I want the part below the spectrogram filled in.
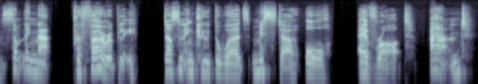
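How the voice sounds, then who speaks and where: A woman playing a shrewd, wealthy older negotiator in a video game, speaking in a polished, wry, measured way. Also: lowish voice, dry recording, clean studio sound, lightly acted. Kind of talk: video game character dialogue.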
